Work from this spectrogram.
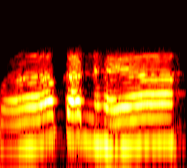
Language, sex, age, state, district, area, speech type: Bodo, female, 60+, Assam, Kokrajhar, urban, conversation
